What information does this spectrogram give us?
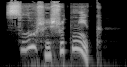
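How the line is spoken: Through gritted teeth. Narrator (Russian): процедила Яна

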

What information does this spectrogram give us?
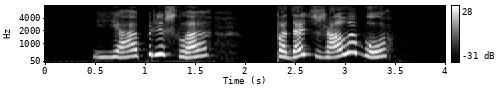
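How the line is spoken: High trembling voice. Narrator (Russian): сказала она высоким дрожащим голосом

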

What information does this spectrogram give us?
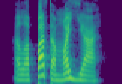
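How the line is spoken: Barked. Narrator (Russian): рявкнула я

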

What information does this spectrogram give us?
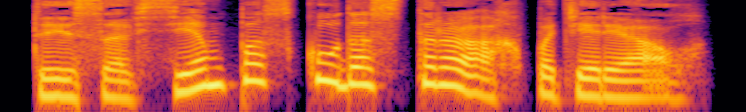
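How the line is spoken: Hissing, choking with rage. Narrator (Russian): Прошипел он, задыхаясь от гнева

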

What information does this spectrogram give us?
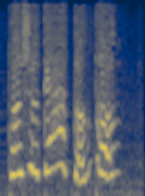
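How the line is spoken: Hurried cry. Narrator (Vietnamese): An Tiểu Huệ vội kêu lên

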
